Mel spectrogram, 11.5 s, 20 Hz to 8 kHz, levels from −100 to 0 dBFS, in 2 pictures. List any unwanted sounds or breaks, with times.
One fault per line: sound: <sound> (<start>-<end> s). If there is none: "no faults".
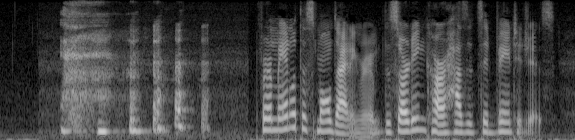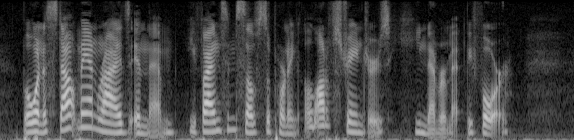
sound: laugh (0.6-2.1 s)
